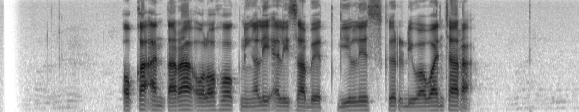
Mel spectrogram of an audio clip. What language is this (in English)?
Sundanese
